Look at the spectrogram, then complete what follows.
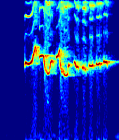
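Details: Orange-headed thrush singing a sharp provoking song in Indonesia: a continuous two-second whistled phrase with looping, slurred notes that wavers and then settles into a steady pulsing whistle.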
